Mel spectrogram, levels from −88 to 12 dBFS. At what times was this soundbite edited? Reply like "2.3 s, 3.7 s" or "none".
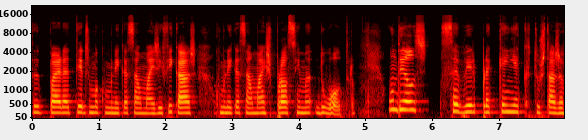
2.7 s, 5.9 s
